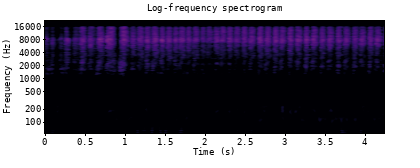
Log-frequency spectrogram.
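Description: A small round brush with a wooden handle rubs back and forth on a large flat sheet of white drawing paper, blending graphite below the eyes of a drawing. About two dozen soft, quiet, bright scratchy strokes follow one another in a steady, slightly uneven rhythm.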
